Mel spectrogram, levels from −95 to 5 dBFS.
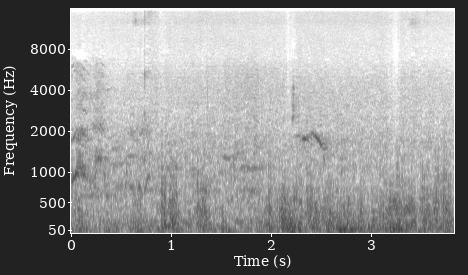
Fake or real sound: fake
